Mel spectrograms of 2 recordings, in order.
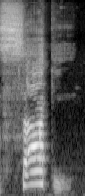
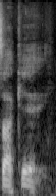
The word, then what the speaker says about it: sake: me a a sapora and Saki no I'm sorry I think that's pronounced sake uh when my first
